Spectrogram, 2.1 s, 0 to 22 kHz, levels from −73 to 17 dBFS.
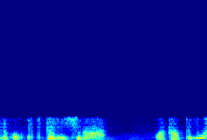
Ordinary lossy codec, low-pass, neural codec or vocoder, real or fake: none; 3.6 kHz; codec, 44.1 kHz, 0.9 kbps, DAC; fake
